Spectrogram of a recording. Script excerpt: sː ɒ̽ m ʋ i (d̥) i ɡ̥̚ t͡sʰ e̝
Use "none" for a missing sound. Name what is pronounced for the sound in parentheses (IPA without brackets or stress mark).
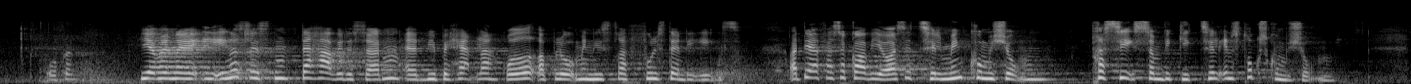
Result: ɡ̥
